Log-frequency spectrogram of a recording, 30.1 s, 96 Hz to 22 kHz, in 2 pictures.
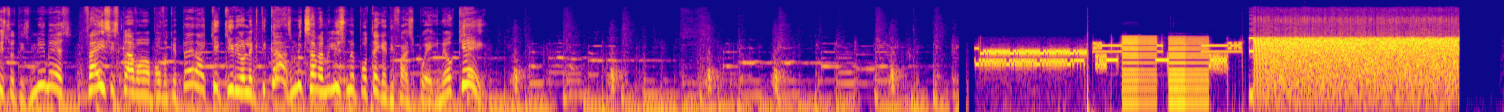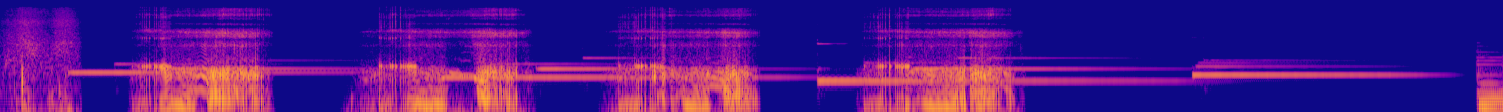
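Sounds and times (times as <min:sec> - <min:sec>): electronic beeping tones: 0:09.8 - 0:14.6
loud static burst: 0:09.8 - 0:14.6
cartoon snores: 0:16.3 - 0:17.8, 0:18.6 - 0:20.4, 0:21.1 - 0:22.7, 0:23.7 - 0:25.3.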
